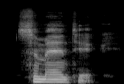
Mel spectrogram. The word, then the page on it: semantic: Australian English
